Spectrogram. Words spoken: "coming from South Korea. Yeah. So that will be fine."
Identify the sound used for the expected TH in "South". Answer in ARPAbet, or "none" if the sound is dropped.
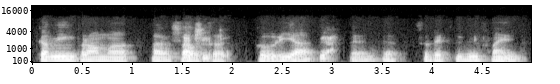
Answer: T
